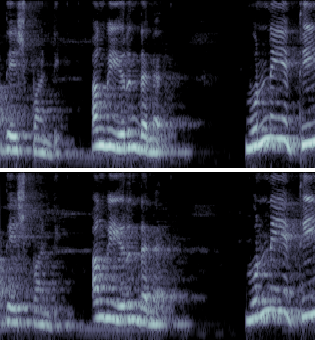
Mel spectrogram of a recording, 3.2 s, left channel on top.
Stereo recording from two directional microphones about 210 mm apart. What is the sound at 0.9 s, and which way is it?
A woman's voice, 45° left (ahead or behind).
